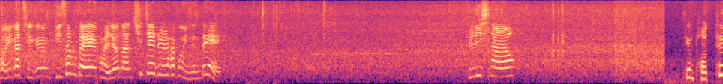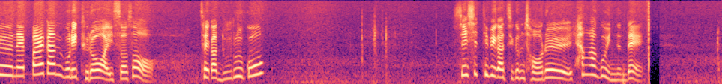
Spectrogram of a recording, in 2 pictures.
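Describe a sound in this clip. A young woman speaks calmly into a microphone close by.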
